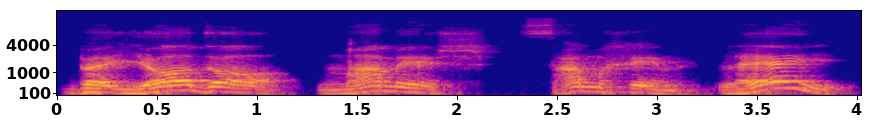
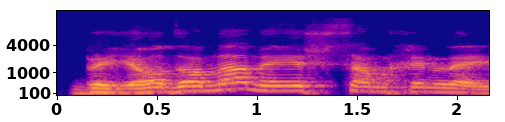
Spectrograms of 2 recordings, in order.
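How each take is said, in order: First: It is said with question intonation. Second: It is said as a flat statement. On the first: It asks whether he literally leans on him with his hands. The speaker calls it right. "it's a question" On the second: It asserts that he literally leans on him with his hands. The speaker calls it wrong. "Do not read the Gemara as"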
